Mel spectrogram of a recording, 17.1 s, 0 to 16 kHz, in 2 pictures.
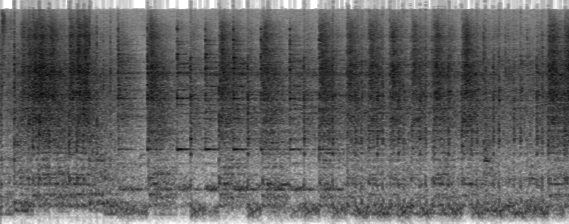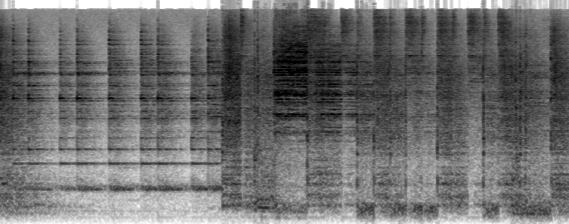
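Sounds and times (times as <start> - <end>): drum solo: 0.0 - 17.0
ringing cymbals: 0.0 - 17.0.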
